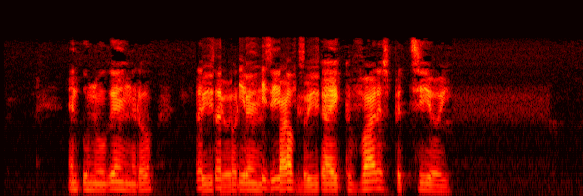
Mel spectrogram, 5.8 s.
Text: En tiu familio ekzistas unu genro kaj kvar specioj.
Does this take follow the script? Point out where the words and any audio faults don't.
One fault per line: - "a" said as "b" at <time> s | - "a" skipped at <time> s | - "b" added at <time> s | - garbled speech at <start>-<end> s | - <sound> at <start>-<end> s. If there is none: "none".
- "tiu familio ekzistas" skipped at 0.8 s
- garbled speech at 2.0-3.2 s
